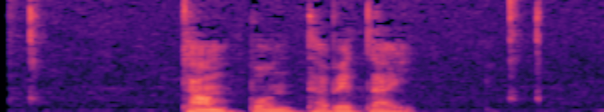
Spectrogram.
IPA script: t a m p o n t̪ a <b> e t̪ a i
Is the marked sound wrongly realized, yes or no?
no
